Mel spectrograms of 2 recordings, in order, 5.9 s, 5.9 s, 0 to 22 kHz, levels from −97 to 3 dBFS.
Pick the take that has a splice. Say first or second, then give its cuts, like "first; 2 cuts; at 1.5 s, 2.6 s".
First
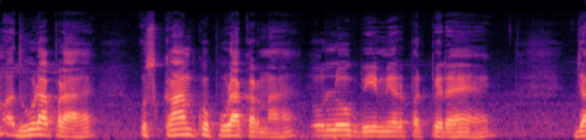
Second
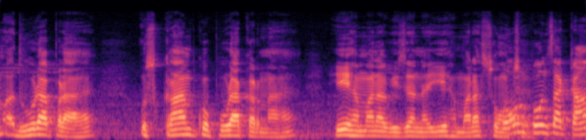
first; 1 cut; at 3.1 s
